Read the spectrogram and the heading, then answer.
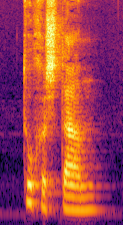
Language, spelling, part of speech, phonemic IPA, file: Dutch, toegestaan, verb / adjective, /ˈtuɣəˌstan/, Nl-toegestaan.ogg
- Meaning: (adjective) allowed, permitted; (verb) past participle of toestaan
